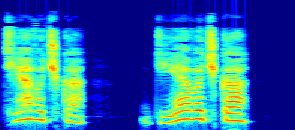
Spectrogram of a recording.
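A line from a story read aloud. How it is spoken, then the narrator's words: Stifled whisper. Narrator (Russian): придушенный шепот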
